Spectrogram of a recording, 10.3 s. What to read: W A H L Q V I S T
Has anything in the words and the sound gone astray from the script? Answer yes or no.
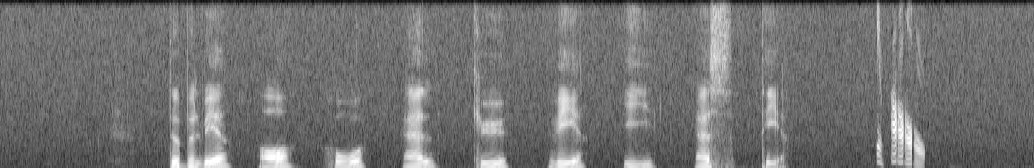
yes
